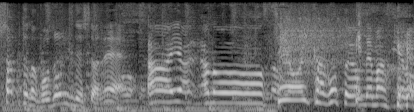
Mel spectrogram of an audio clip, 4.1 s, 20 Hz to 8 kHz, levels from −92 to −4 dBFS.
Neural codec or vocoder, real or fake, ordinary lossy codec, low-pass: none; real; none; 7.2 kHz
